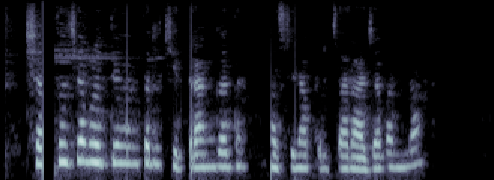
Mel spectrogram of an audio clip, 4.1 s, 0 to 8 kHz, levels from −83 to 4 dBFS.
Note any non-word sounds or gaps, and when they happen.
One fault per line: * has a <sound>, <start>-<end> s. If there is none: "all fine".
* has a dropout, 0.4-0.5 s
